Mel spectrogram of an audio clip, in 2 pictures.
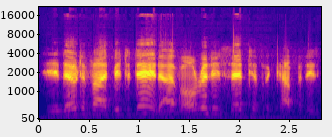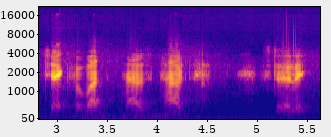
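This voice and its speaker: Swooping, high-pitched, fussy insurance broker. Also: male voice, very animated, dry recording. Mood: obliging. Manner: halting, repetitive, officious politeness. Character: fussy, hesitant male insurance broker on telephone. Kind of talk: 1950s radio drama monologue. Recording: dull, dry 1950s radio recording.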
